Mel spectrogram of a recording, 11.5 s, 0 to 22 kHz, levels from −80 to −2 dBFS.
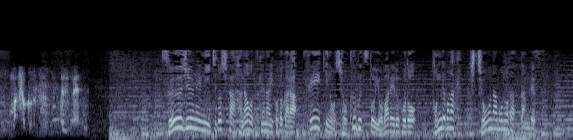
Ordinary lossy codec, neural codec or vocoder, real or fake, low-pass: MP3, 24 kbps; none; real; 7.2 kHz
